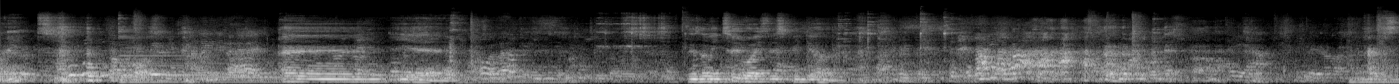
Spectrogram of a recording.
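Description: An upright bass plucks a walking bass line.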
